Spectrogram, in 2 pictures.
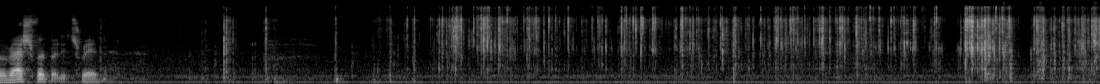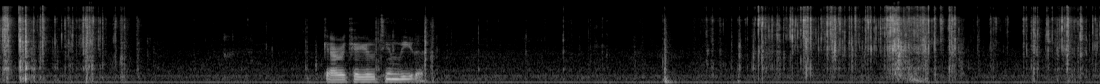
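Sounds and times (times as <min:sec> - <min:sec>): wrapper crinkling and tearing: 0:03.7 - 0:12.4, 0:18.0 - 0:22.0.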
